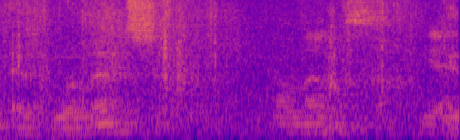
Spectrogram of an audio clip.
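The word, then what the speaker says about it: Wałęsa: Walensa, yes. It is, without an N, but it comes out Walensa.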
